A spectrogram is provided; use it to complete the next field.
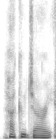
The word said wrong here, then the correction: Harajuku: Anyway. They go Harajuku? – Yeah, there you go. Harajuku, yeah. And they get up with the colorful outfits. – I'm saying it wrong, but... – But you got it right. You got it faster than I did.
